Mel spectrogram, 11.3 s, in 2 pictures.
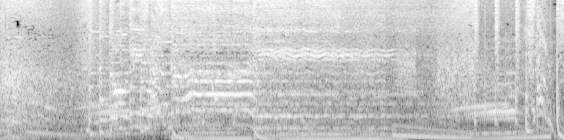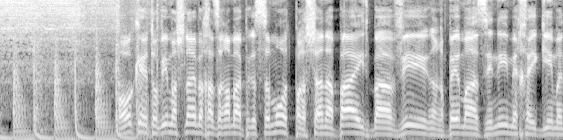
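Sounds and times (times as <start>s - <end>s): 
car speeding away sound effect: 0.0s - 6.8s
speech: 6.8s - 11.2s.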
